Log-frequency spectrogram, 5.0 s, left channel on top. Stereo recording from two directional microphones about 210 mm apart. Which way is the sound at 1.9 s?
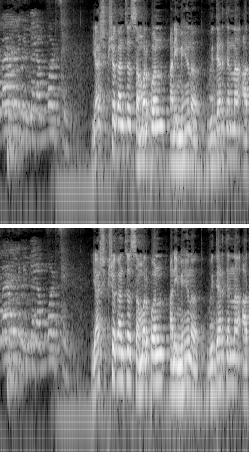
50° right (ahead or behind).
